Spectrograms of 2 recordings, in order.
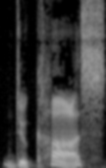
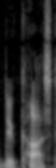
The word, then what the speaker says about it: Dukas: And Ducasse, D-U-K-A-S, some people will say Ducas, but he actually pronounced it Ducasse.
